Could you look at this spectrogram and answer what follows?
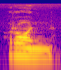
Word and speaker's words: roon: is ran ran doon is Don Don and roon is Ron Ron Filipinos instinctively know When to use one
